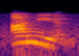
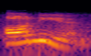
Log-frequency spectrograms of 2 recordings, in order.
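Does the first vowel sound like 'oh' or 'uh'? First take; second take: uh; oh. First: The first vowel sounds like 'uh'. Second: The first vowel sounds like 'oh'. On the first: The speaker calls it right. "This is the right sound" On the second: The speaker calls it wrong. "most people would mispronounce this word as onion"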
